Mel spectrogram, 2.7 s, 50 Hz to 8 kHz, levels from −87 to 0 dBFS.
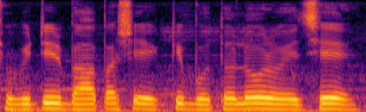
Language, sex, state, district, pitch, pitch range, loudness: Bengali, male, West Bengal, Cooch Behar, 140 Hz, 135-145 Hz, -13 LUFS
